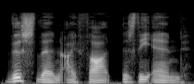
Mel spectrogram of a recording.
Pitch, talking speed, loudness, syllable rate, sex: 100 Hz, 215 wpm, -20 LUFS, 4.2 syllables/s, male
